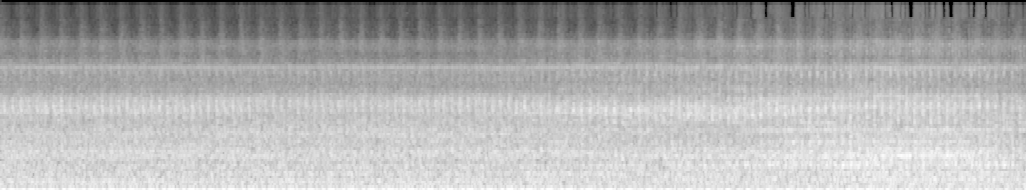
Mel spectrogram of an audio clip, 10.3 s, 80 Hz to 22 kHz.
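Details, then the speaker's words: Kenworth W900 diesel after new head and reinstalled injectors, not diagnosed with scanner: low lumpy idle with uneven exhaust beat and dropped pulse, sounds like a leaking valve; misfire, valve problem suspected. "look still miss yeah she's not happy you can hear the exhaust it's like it's got a valve leaking"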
